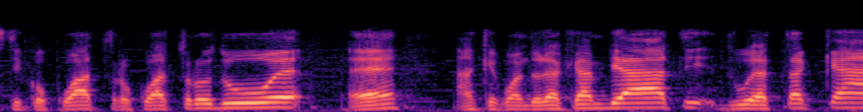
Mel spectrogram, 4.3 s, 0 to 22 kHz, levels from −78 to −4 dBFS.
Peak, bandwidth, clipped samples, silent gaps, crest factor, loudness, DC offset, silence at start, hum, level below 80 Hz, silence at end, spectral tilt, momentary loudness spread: -6 dBFS; 7.8 kHz; under 0.1%; none; 16 dB; -22 LUFS; under 0.1%; 0.05 s; none; -58 dBFS; 0 s; -5.5 dB/octave; 10 LU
